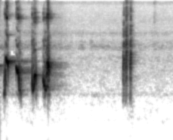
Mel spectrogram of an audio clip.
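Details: Red-whiskered bulbul delivering a short song: one brisk phrase of four rich, slurred whistled notes, then a brief double chirp after a pause.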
